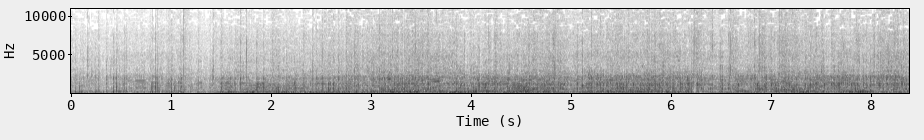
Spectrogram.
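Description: Firecrackers in a burning Ravana effigy going off in a dense, rapid crackle, with a crowd's voices; the din grows louder about a second and a half in.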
